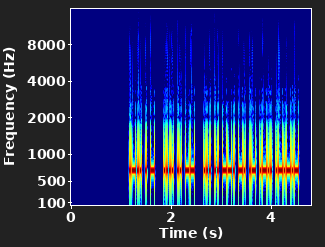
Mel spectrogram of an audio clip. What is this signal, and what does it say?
Morse code, heard as a keyed tone, about 44 wpm, 700 Hz. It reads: LET HIM SIGNAL.
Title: Sentences from Top 1400 Words 45wpm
